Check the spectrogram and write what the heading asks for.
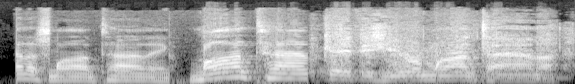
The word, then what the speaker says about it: Montana: not able to PR not able to pronounce Montana the way people from Montana say it Montana Montana okay to hear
